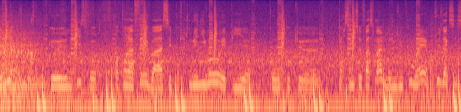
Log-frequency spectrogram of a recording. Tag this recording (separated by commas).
Music, Speech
